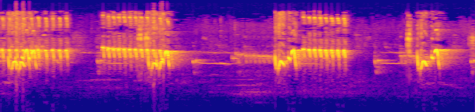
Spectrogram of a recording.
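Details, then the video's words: Agitated bar-winged prinia calling, used as a lure for wild prinias: short bursts of rapid, buzzy, rattling notes, each led by a rising slurred whistle, about three bursts with quiet gaps between. "Suara pikat burung prenjak Ribut"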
